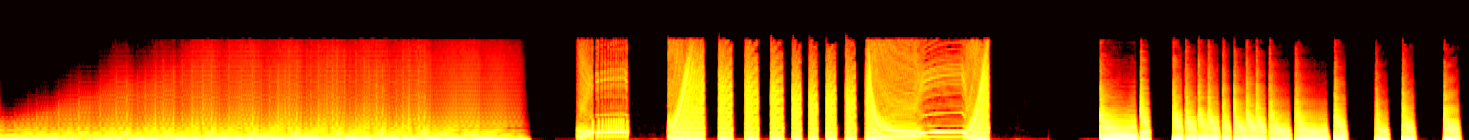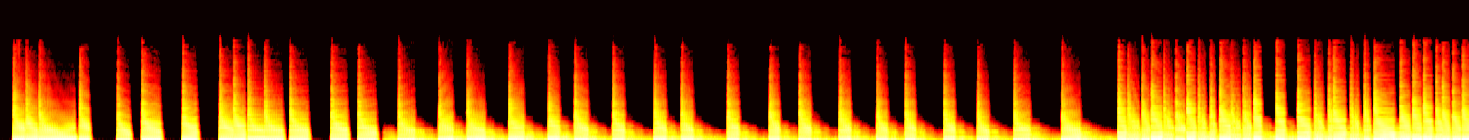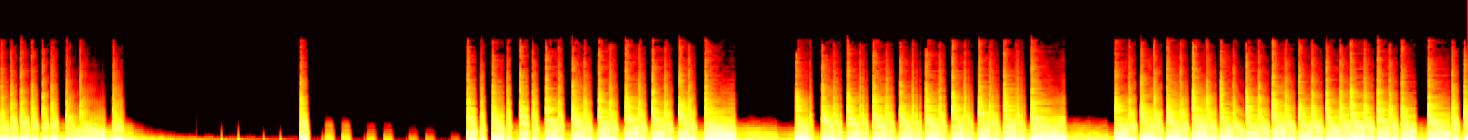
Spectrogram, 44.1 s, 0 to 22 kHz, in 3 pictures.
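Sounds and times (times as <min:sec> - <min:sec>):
analog synthesizer notes: 0:00.0 - 0:05.3, 0:18.3 - 0:31.0.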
